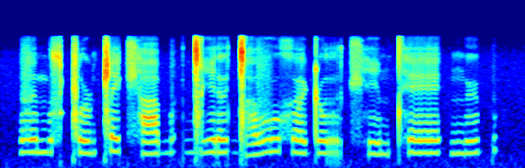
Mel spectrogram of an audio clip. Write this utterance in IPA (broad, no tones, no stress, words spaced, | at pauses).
vemusǁuɳ ǁet͡ʃʰab | ɡ͡ǀi ɾɨɡ͡ǀɐ vuxɵi̯ʈurt͡ʃʰim tʰe | ŋʉp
